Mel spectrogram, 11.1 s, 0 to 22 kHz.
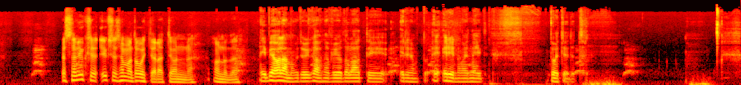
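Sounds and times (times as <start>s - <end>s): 
dog barking loudly outdoors: 0.5s - 0.8s, 3.6s - 3.8s, 4.7s - 7.3s, 8.6s - 9.7s
speech: 1.0s - 7.7s, 8.3s - 9.0s.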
